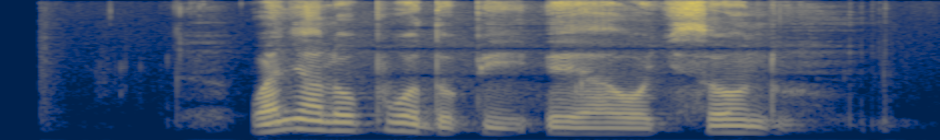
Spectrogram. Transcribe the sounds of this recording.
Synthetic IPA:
waɲalɔpwɔd̪opiejaɔt͡ʃsondu

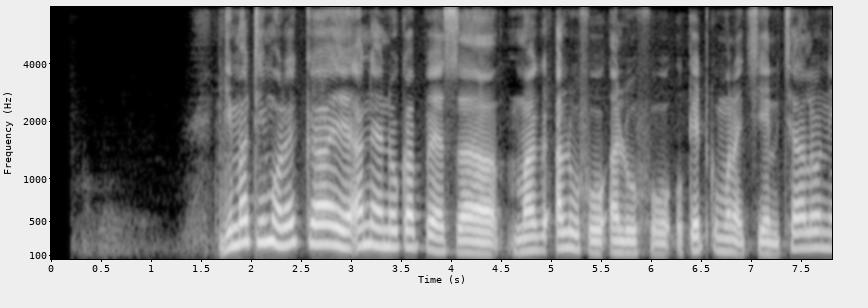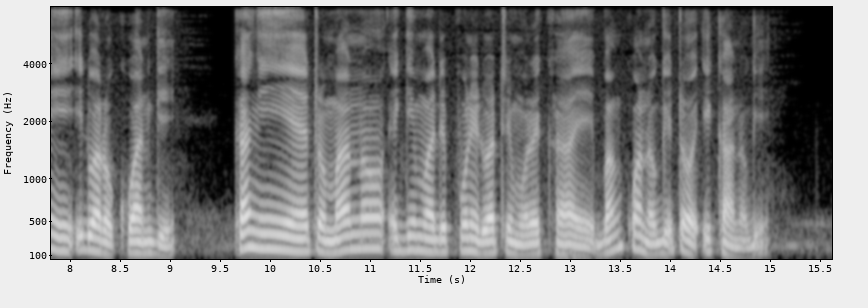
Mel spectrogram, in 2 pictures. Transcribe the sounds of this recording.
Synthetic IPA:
ɡɪmatɪmɔɾɛkajeanɛndɔkapɛsamaɡalufoʔalufoʔo̰ketkomoɾat͡ʃɪɛlt͡ʃalɔnɪɪdwaɾɔkwanɡɪ | kaŋɪjɛtɔmanɔeɡɪmadeponidwatɪmɔɾɛkʰaebaŋkwanɔɡɪtɔʔɪkanɔ̰ɡɪ̰

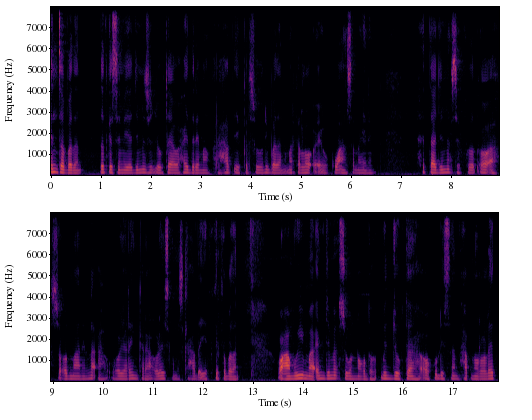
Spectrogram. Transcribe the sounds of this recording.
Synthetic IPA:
ʔɪnt̪ʰɐbɐðɐn | d̪ɐd̪kʰɐsɐmɛːjɐt͡ʃɪmɪʕs̬ɪt͡ʃɔːɡt̪ʰɐɐwɑħɑjd̪ɐɾɛːmaːnfɐ̥ɾħɑd̪ijɞkʰɐrsɔːnɪbɐðɐnmɐrkʰɐlɔːʔɛ̰ːɣɔkʰʊwɐʔa̰ːnsɐmɛjnɪn | ħɪt̪ʰːaːt͡ʃɪmɪʕsɪfʊɐd̪ɔ̰ːʔɐhsɔ̰ʕʊd̪maːnɪnlɐ̰ʔɐhwʊħuːjɐɾɛjŋkʰɐɾa̰ːʕʊlɛjskʰɐmɐskʰɑħɑd̪ɐ̰ijɞfɪ̥kʰɪrkʰɐbɐðɐn | wɑ̰ħɑːmʊjiːmaːʔɪnd͡ʒɪmɑʕsʊɣʊnːɔqd̪ɔmɪd̪̚t͡ʃɔːɡt̪ʰɔɐɦʔɔ̰ːkʰʊɖɪsɐnhɐbnɔlɔlɛːd̪̚

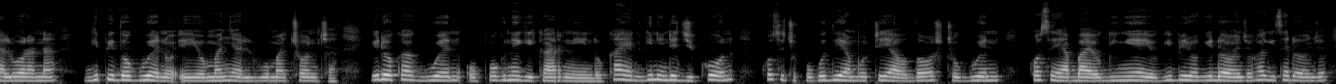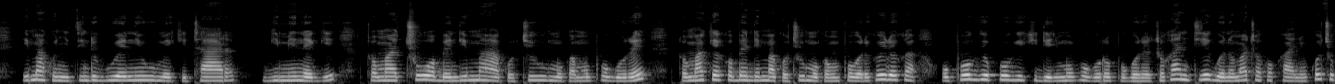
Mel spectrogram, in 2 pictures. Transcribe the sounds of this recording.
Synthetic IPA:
alwɔɾana | ɡɪpɪd̪ɔɡwenoʔejomaɲalwomat͡ʃɔnt͡ʃaɪdokaɡwenopoɡneɡɪkarnɪndokaɛɡɪninded͡ʒikʰon | koset͡ʃopoɡod̪iambotɪjaɔd̪ɔttoɡwen | kɔsɛabajɔɡiŋejoɡibiɾoɡɪdɔɔɲd͡ʒɔkaɡɪsɛdɔɔɲd͡ʒɔɪmakɔɲit̪indoɡweniumekɪtʰaɾ | ɡimineɡɪtɔmat͡ʃʊɔbendɪmakɔtiumokamopoɡoɾetɔmakɛkɔbendɪmakɔtɪumokamopoɡoɾekoidoka | opoɡɪopoɡekidjeɲmopoɡoɾopoɡoɾetɔkantjeɡwenomatɔkɔkaɲɔkot͡ʃ

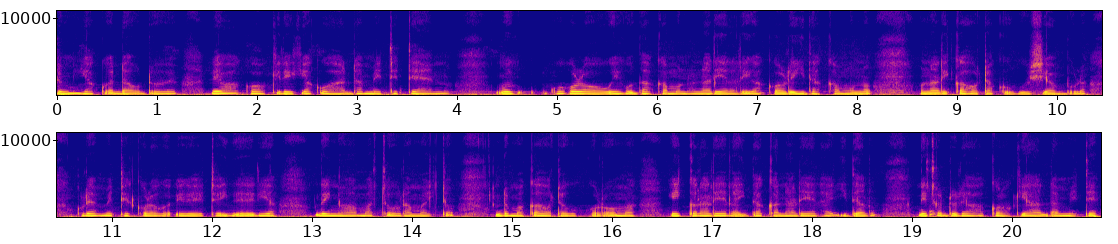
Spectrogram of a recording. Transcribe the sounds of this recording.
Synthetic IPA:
tomiɣakwɛ̰ndaodojɔ | ɾeawakɔkeɾekeakohadametetɛnɔ | ɣokɔɾaɣɔweɣoðakamonɔnaɾeɾaɾeɣakɔɾɔiðakamonɔonaɾekaɦɔtakoɣuʃiabuɾa | koɾeametekɔɾaɣɔʔeɣɛtɛiðeɾeɾiaðeinɔwamatoɾamaitɔ | ndomakahɔtaɣokɔ̰ɾɔma | ɣeikaɾaɾɛɾaiðakanaɾɛɾaiðaɾu | netɔndoɾeawakɔɾɔkehadamete

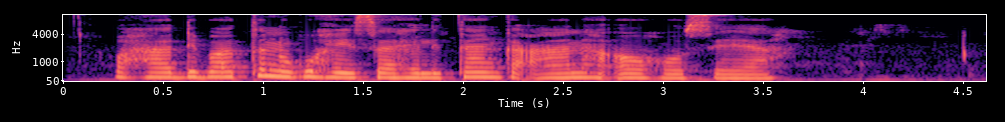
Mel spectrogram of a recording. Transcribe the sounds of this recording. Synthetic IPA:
wɑħɑːdɪβaːt̪ʰɔnɐɣʊɦɛjsaːɦɛlɪt̪ʰaːŋkʰɐ̰ʕɑːnɐɦɐ̰ʔɔːɦɔːsɛːjaː

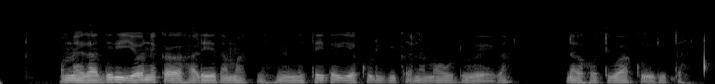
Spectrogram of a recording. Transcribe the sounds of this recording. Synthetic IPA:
omɛɣaðeɾijɔnɛkaɣaɦaɾeðamakimmetaiðaɣiakoɾiɾikanamaodowɛɣa | naoɦɔtiwakweɾuta

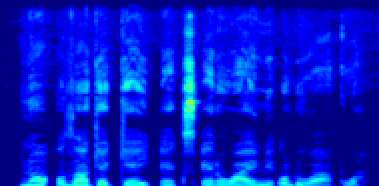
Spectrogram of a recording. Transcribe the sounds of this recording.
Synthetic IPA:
nɔʔoðakekɛiɛksɛɾwaenɪʔodowakwa

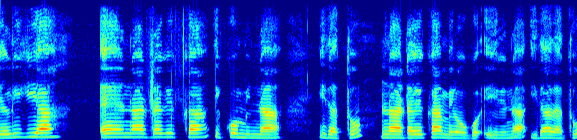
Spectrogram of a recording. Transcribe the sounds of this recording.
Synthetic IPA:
eɾiɣia | ɛnadaɣekaikomina | iðato | nadaɣekameɾɔːɡɔʔeɾenaiðaðato

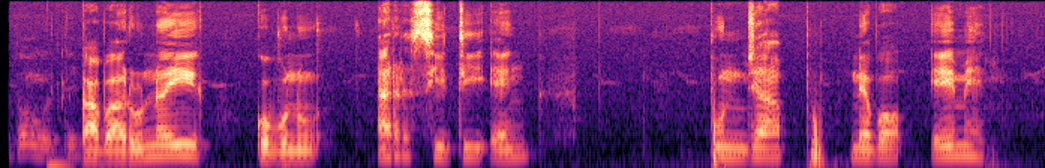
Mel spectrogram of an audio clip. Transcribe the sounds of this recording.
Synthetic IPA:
kabaɾunai | kobunu | aɾsitiʔɛŋ | pund͡ʒapnɛbɔemet̚

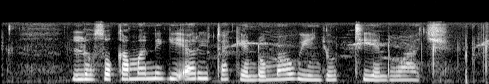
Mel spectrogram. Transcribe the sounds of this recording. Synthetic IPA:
losokamanɪɡɪʔaɾitakendomawiɲd͡ʒotʰjendwat͡ʃ

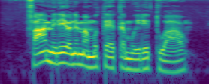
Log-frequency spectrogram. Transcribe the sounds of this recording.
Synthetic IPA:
faːmeɾeɔnemamotɛːtɛmweɾetwwaɔ

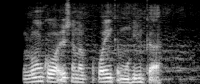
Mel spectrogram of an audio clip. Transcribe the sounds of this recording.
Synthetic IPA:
lɔŋɡɔwa̰ʔɛ̰ʃanapɔkɔiŋkamuɦim̩ka̰

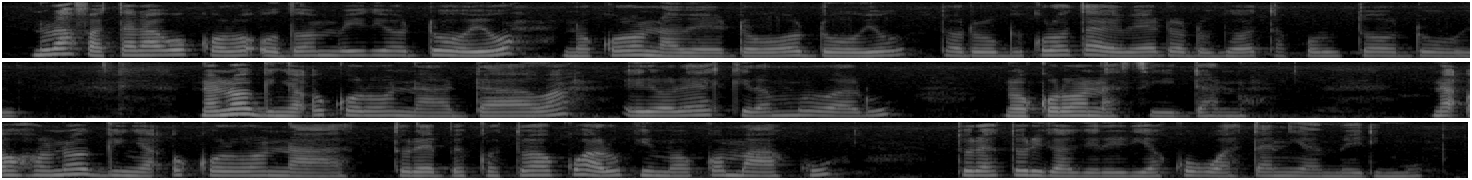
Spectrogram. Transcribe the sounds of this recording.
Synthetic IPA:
noɾafataɾaɣokɔɾwɔʔoðɔmeiɾiɔdojonɔkɔɾɔnawɛdɔwɔdojotɔdoɾoɡekoɾwɔtaɾewɛdɔdoɡeɔtakoɾutɔdoːjo | nanɔɡiɲaʔokɔɾɔnadawaeɾeɔɾɛkeɾamoɾwaɾu | nɔkɔɾɔnasidanɔ | naʔɔɦɔnɔɡiɲaʔokɔɾɔnatoɾɛbɛkɔtwakohaɾokimɔkɔmaku | toɾeatoɾiɣaɣeɾeɾiakoɣwataniameɾimo

